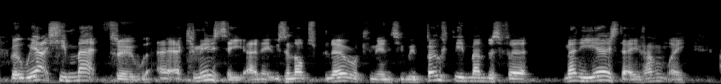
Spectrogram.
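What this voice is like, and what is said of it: British accent. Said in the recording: “as you probably can tell from the accent, I'm from the UK”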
